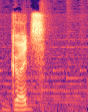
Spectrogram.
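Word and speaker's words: Gudz: It has outside on a sign that says goods, but it's spelled G-U-D-Z.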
